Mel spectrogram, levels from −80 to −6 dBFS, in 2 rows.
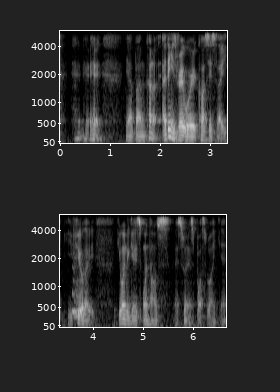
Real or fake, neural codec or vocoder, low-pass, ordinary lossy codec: real; none; 5.4 kHz; none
